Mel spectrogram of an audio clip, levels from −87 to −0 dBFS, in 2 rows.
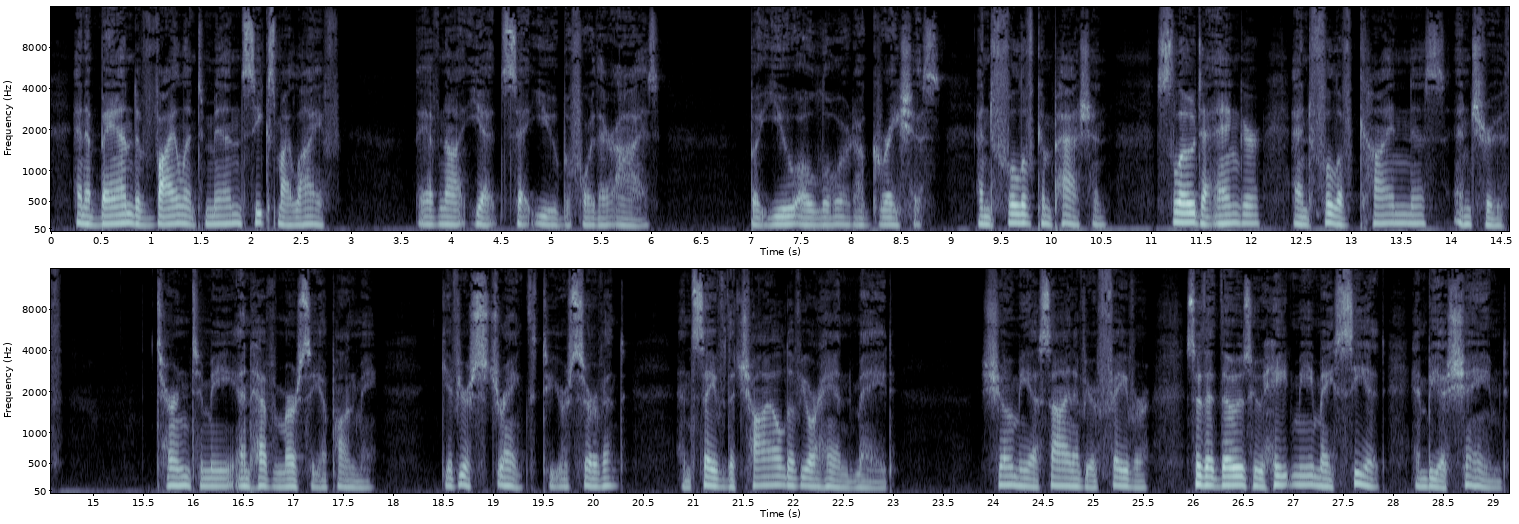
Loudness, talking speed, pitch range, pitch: -27 LUFS, 160 wpm, 115-140 Hz, 125 Hz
